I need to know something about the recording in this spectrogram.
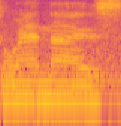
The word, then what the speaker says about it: Van Nuys: Yeah, that's Van Nuys is what they pronounce it here.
